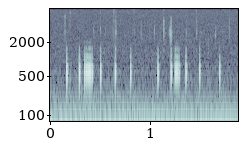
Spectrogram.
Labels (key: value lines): label: biophony, knock croak
recorder: SoundTrap 300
